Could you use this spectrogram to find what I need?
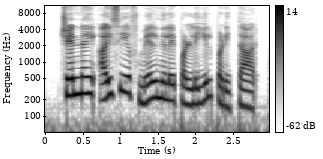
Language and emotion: Tamil, neutral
